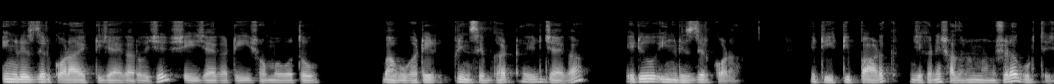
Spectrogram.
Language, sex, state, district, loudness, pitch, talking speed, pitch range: Bengali, male, West Bengal, Kolkata, -18 LUFS, 100 Hz, 140 wpm, 95-115 Hz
